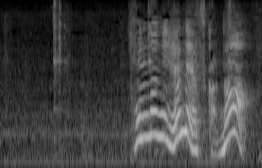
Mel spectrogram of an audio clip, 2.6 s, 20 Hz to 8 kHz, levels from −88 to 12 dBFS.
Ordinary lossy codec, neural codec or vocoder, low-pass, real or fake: none; none; none; real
